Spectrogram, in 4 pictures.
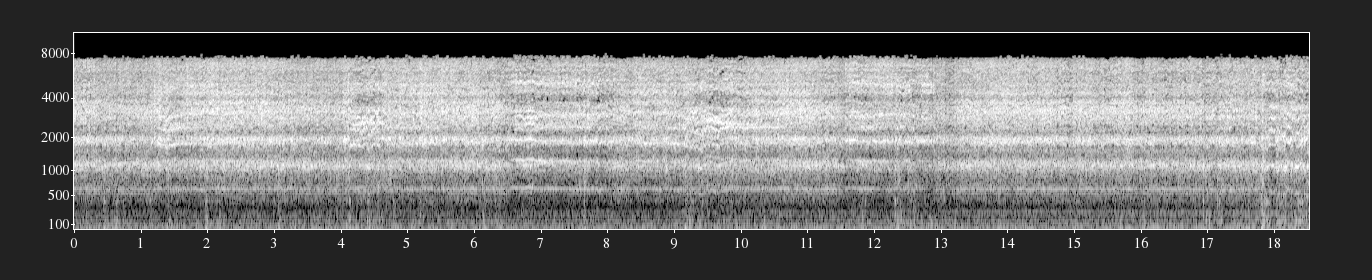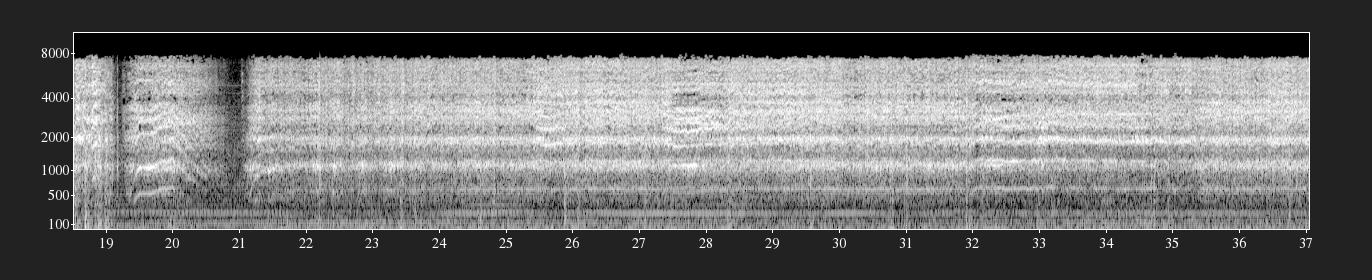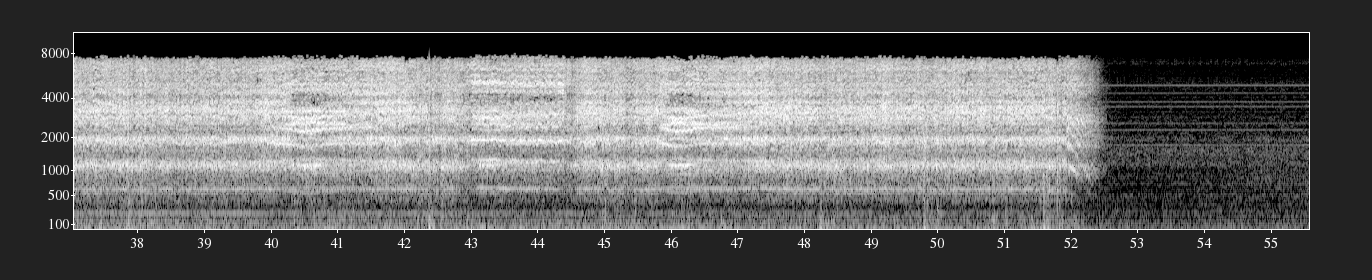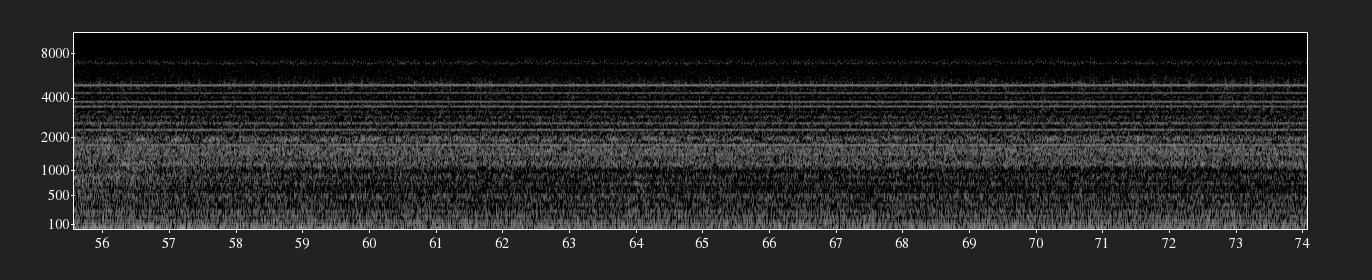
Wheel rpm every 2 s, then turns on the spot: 160, 160, 160, 160, 160, 160, 160, 160, 160, 130, 60, 140, 160, 160, 160, 160, 160, 160, 160, 160, 160, 160, 160, 160, 160, 160, 30, 0, 0, 0, 0, 0, 0, 0, 0, 0, 0.
none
